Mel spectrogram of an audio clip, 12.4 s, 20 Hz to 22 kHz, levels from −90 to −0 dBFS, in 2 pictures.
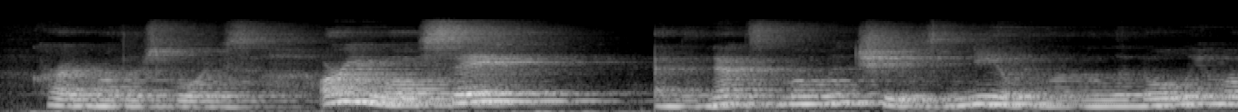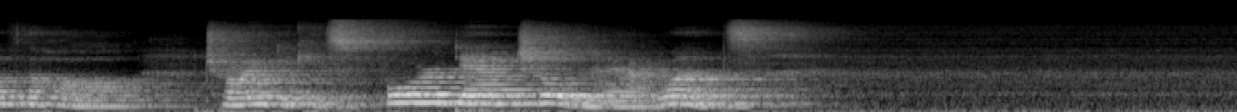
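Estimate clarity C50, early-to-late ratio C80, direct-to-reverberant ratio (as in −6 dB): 1.0 dB, 3.5 dB, −3.0 dB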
